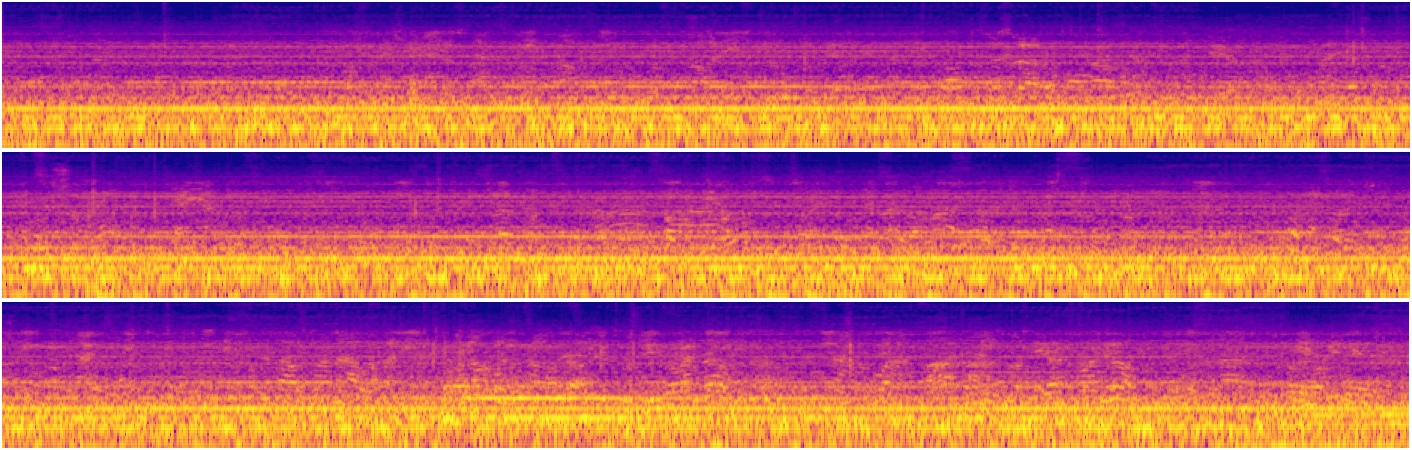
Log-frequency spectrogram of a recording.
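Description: Propeller engines drone loudly and steadily.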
